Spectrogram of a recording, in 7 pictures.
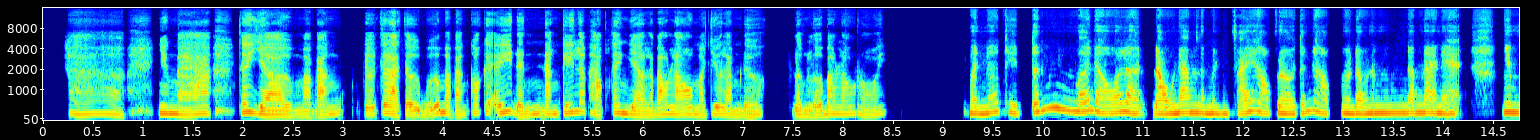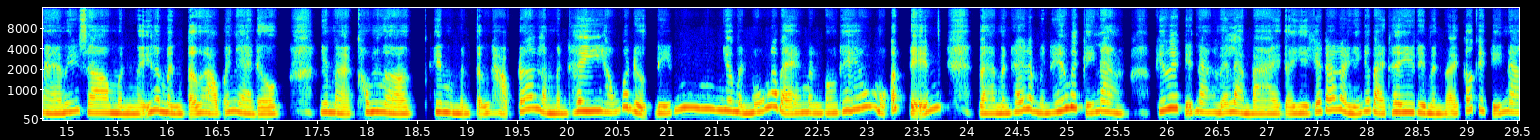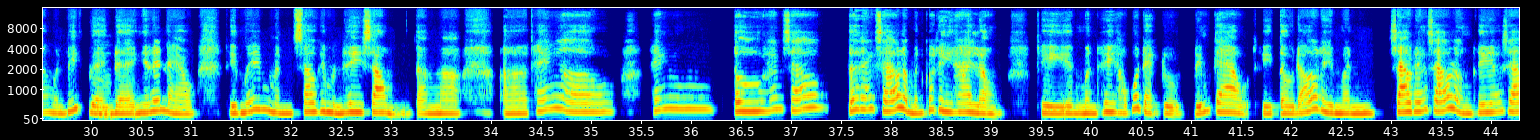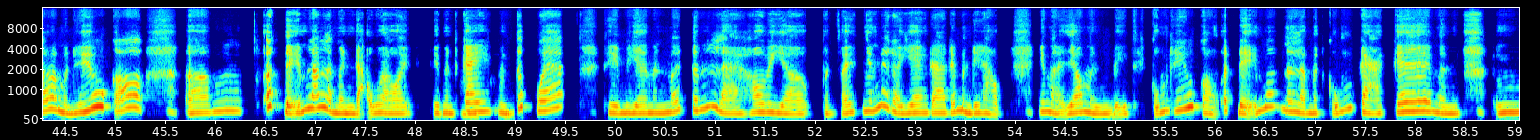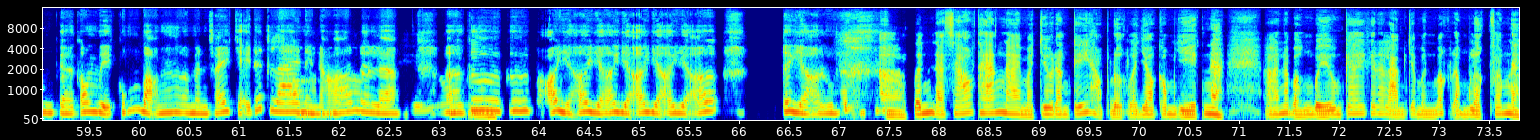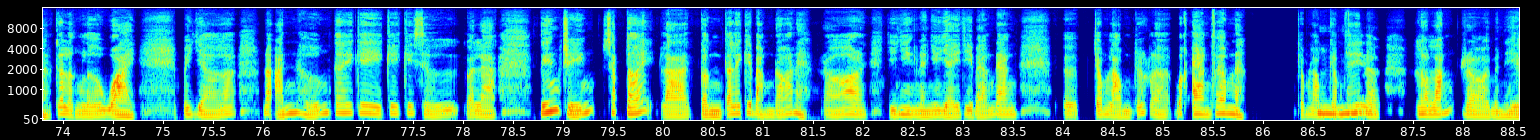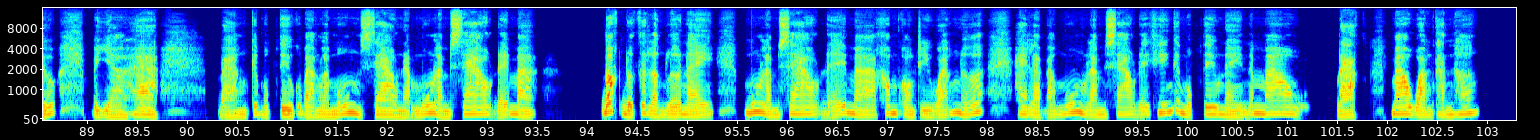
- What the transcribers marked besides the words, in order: other background noise; tapping; in English: "deadline"; laugh
- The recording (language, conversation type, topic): Vietnamese, advice, Vì sao bạn liên tục trì hoãn khiến mục tiêu không tiến triển, và bạn có thể làm gì để thay đổi?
